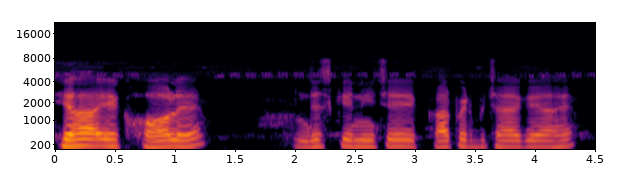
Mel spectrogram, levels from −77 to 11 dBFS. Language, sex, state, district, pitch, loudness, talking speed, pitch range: Hindi, male, West Bengal, Alipurduar, 160 Hz, -20 LUFS, 135 wpm, 155-170 Hz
